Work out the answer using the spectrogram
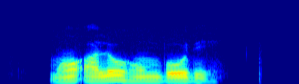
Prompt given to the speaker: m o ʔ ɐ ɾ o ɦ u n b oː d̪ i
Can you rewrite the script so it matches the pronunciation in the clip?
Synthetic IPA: m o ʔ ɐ l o ɦ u m b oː d̪ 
